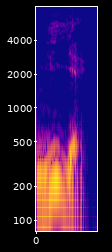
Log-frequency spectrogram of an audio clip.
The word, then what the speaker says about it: millet: Le millet, here, I, and then double L, so I, millet. A T at the end, open, millet.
